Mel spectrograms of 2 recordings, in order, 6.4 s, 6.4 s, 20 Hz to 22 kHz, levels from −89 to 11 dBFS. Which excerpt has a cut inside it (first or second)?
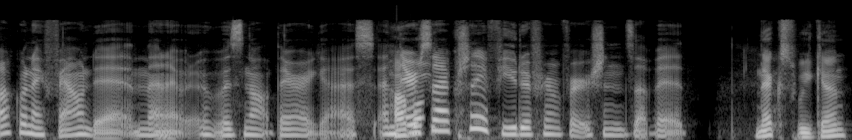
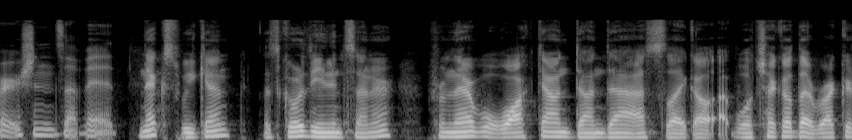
second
